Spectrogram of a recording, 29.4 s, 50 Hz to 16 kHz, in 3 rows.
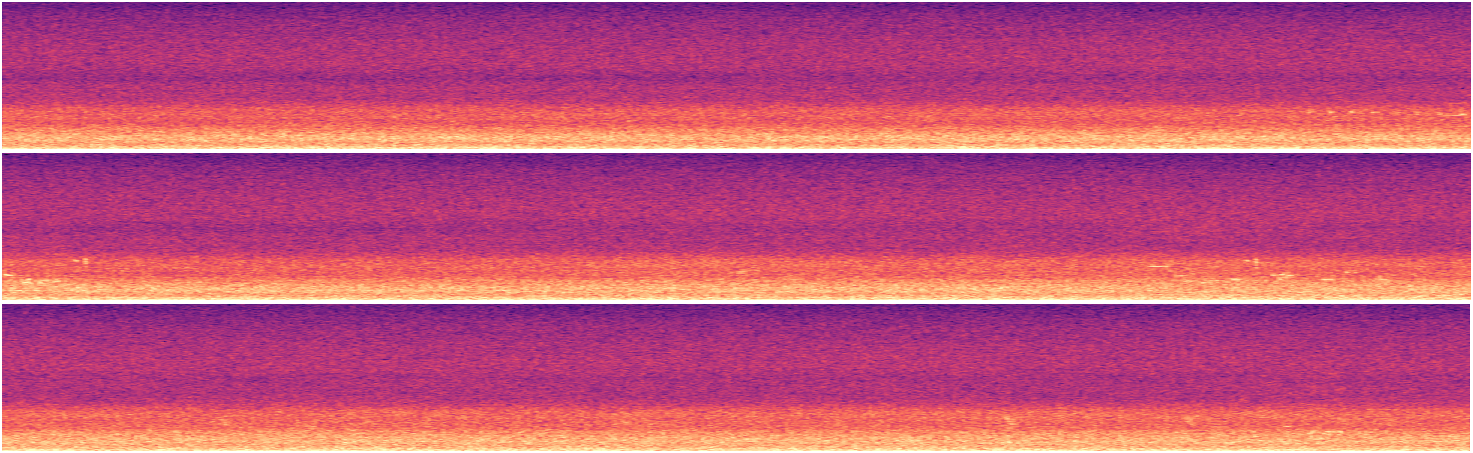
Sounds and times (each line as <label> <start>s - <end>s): Stream 0.0s - 29.3s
